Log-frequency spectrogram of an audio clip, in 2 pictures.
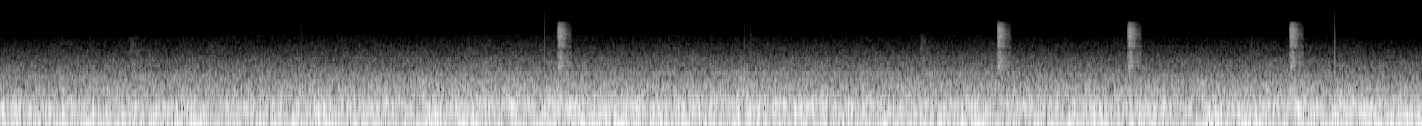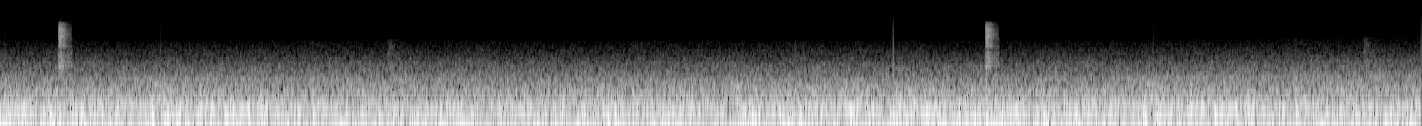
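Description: A tram rumbles steadily along its tracks.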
